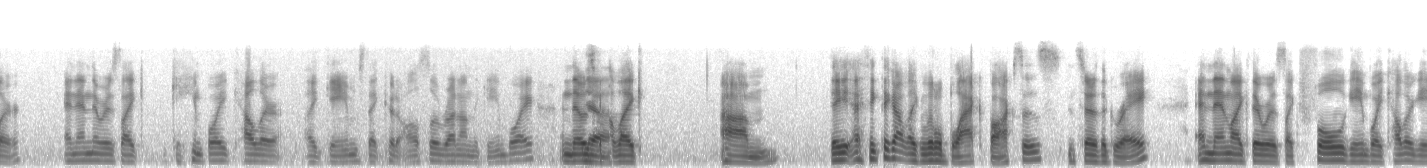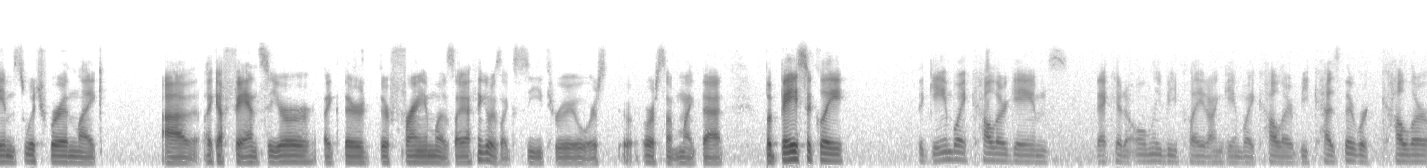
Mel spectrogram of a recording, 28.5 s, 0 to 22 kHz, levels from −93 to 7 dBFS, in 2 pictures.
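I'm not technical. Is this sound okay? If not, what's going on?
No. From 5.6 to 17.2 seconds the voice starts loud and slowly sinks, the background sinking with it, until just before "like their their frame". This is automatic gain falling: the call's level control judged the input too loud, or its background noise too strong, and gradually turned it down.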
